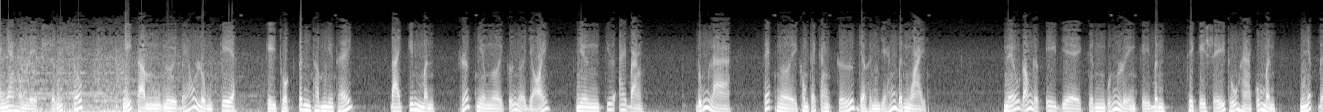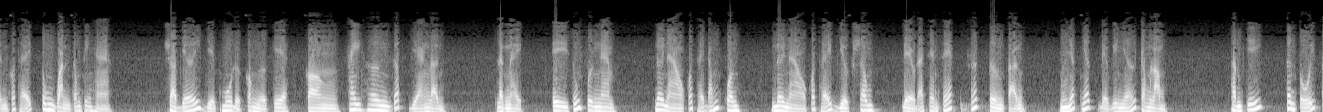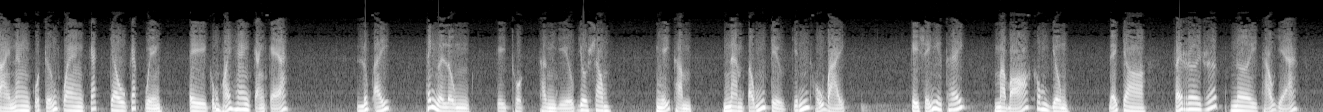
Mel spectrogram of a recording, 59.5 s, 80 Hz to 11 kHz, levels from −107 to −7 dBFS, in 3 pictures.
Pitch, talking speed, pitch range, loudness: 115 Hz, 170 wpm, 100-140 Hz, -13 LUFS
